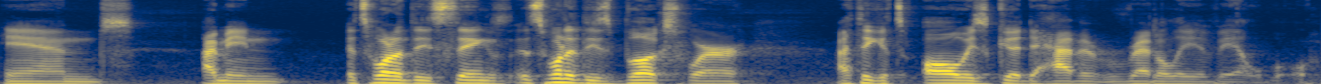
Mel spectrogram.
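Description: With a General American accent, a man talks at a fairly quick pace in a fairly low pitch, his bright, sharp tone carrying fairly even intonation and big swings in loudness. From Colorado, Castle Rock. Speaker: mortgage loan officer. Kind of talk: casual interview chat.

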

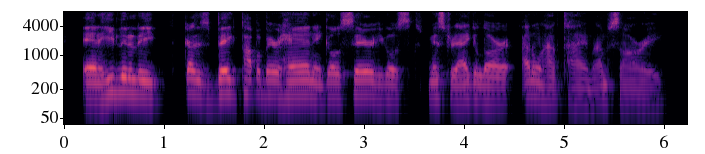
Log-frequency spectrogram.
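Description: Fairly quick and with hardly any pauses, a man with an American accent uses an ordinary speaking voice at fairly high pitch with ordinary pitch variation. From San Diego, California. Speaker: author and construction business founder. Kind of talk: casual interview, telling life story.

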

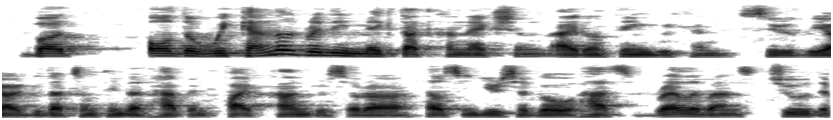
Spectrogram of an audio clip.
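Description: A man's fairly low voice in a Spanish accent, fairly quick in pace, with lively intonation. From Colombia, Bogota. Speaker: PhD student in medieval studies. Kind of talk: panel discussion.

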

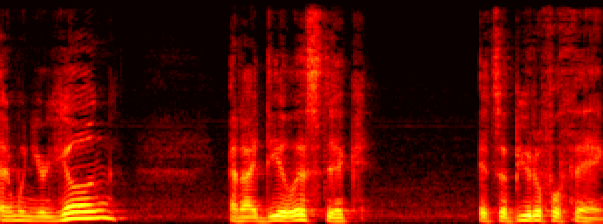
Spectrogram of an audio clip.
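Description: A man with an American accent, a fairly high pitch, lively intonation and a dark, mellow tone, at a moderate pace on a very clean recording with a silent background. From central Washington State, US. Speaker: photographer, videographer and musician. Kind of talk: casual interview chat.

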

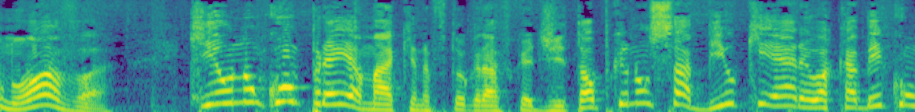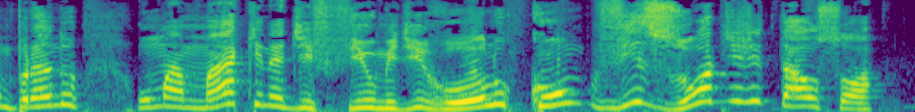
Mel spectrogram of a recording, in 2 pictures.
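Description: An animated man's voice at an extremely high pitch, swinging very widely in pitch at a moderate pace, dry and close with no echo, over noticeable background noise. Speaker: podcast host. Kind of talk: casual chat.

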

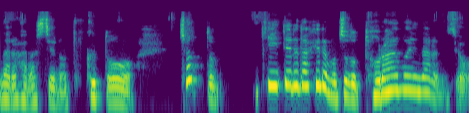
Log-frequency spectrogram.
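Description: The woman's dark, mellow voice swings very widely in pitch, with a dry, close sound with no echo and a quiet background. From Tokyo, Japan (Setagaya). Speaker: police officer. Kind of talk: interview.

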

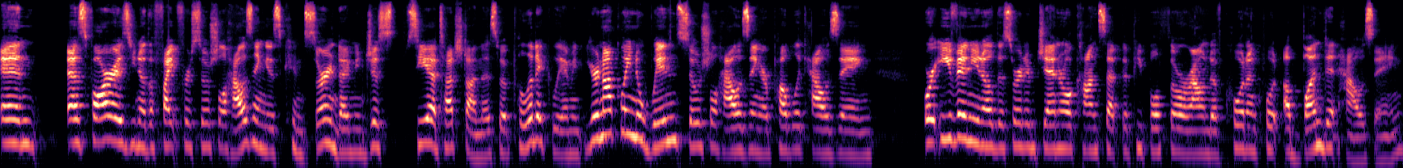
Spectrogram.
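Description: A woman with a normal speaking voice talks at a fairly quick pace, at a medium pitch with ordinary pitch variation. The recording is very clean, with a silent background. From Pittsburgh, Western Pennsylvania. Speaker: housing advocacy director. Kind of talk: panel discussion.

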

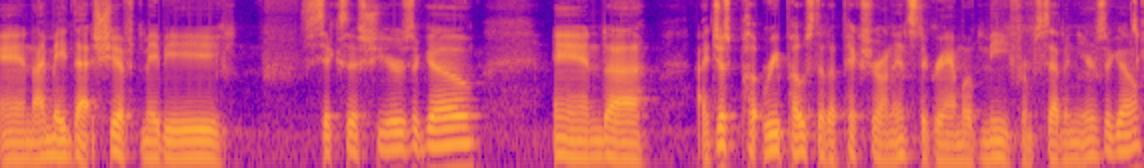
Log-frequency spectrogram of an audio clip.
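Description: A man with an American accent speaks at a very deep, low pitch and a moderate pace, with fairly even intonation. The recording is very clean, with a silent background. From Oregon, US. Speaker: powerlifter and coach. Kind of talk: casual chat. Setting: studio.

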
